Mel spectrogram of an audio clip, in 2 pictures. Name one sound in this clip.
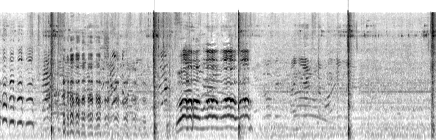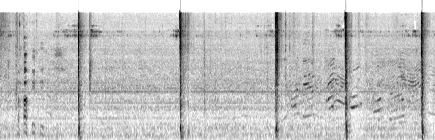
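A stick hits a cardboard piñata with hollow thuds.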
